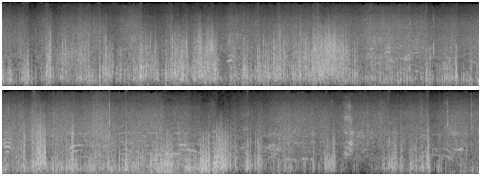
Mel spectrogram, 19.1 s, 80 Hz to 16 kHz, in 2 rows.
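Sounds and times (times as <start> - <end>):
wind buffeting microphone: 0.0 - 19.0
players and spectators shouting: 6.8 - 19.0.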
